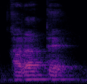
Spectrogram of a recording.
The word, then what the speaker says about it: karate: So ka, ke, and also this is not t. Or d. Karate.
